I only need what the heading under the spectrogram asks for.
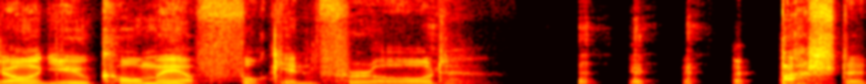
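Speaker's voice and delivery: put-on booming, very loud bellow in northern English accent. Teased by friends about his pretend northern voice, answering back: Sean Bean impression. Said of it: "Thank you, Sean B".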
